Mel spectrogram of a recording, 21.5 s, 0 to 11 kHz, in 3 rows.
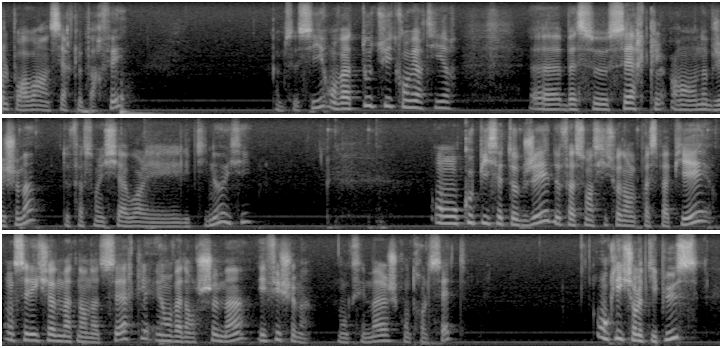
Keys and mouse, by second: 3.2 click, 7.4 click, 8.2 click, 10.5 click, 10.9 click, 12.4 click, 13.6 click, 14.3 click, 16.0 click, 18.6 click, 20.5 click.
